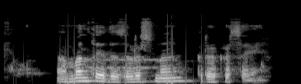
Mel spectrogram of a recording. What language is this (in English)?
Pashto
